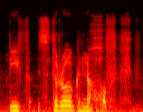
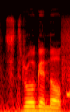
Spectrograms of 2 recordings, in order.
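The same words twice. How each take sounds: First: Put-on very slow, grand Russian accent, a bit higher; drawn-out Russian accent. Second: Put-on giggling, slow Russian accent; laughing Russian sailor accent. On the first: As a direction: announce your name like a Russian dish. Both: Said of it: "I like to do Russian accents".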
